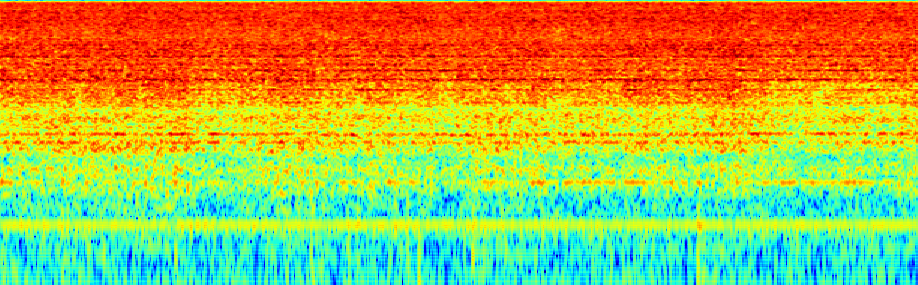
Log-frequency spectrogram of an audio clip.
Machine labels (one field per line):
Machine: fan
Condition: abnormal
